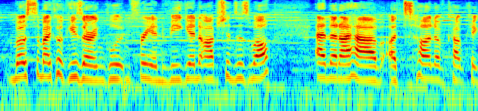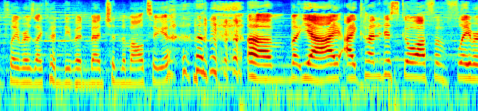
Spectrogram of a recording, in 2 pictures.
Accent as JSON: {"language": "English", "town": "Lansdale", "region": "Pennsylvania", "country": "United States", "tie": "born or raised there", "said": "I grew up in Lansdale, lived there my whole life"}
